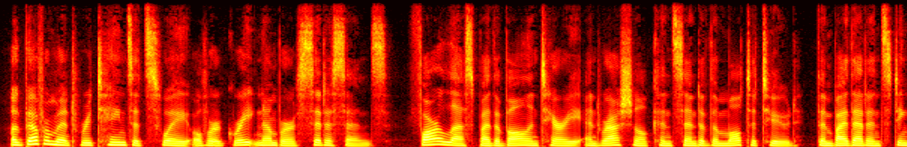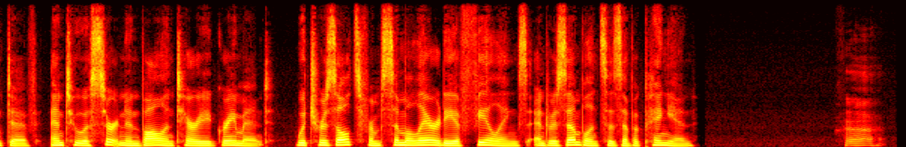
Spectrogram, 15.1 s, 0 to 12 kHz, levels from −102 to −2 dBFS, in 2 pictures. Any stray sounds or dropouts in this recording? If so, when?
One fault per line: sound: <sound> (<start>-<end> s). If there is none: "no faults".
sound: laugh (14.5-15.0 s)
